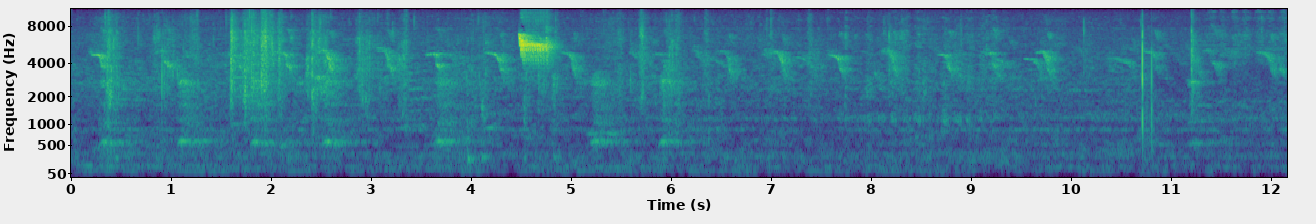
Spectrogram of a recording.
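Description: Small birds chirping in the background: a steady run of short, quick falling chirps, several a second, with lower repeated notes in the first half.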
